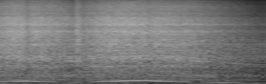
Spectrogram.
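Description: A tuned car with a glowing, flame-effect exhaust tip revs hard in three rising and falling bursts, loud and close, with no talking over it.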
